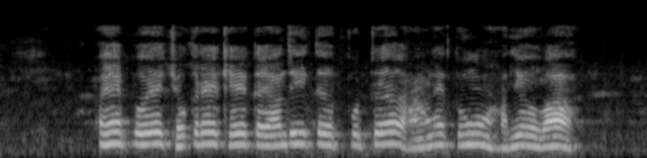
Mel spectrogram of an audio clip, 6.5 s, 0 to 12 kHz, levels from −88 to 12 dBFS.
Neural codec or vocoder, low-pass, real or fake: codec, 16 kHz, 8 kbps, FreqCodec, smaller model; 7.2 kHz; fake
